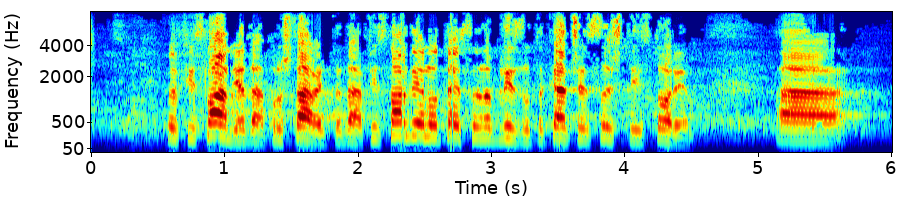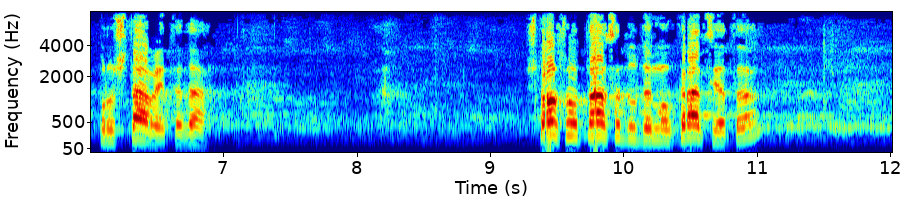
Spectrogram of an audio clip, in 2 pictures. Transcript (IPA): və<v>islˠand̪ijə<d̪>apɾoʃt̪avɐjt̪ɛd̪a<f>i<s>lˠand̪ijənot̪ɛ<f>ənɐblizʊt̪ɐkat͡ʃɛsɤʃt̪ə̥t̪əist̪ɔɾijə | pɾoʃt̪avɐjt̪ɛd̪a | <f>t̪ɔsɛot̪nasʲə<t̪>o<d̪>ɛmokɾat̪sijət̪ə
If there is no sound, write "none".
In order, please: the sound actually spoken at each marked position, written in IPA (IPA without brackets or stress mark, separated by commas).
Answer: f, d̪, f, s, s, ʃ, d̪, d̪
